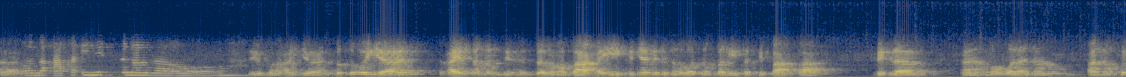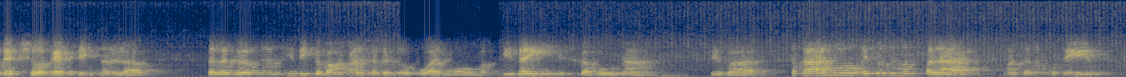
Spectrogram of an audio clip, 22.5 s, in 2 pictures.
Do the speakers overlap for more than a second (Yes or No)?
No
